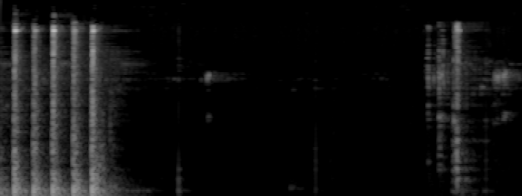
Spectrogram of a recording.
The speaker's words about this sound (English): Within a short time, Sergeant Preston and King reached the Evans cabin and knocked at the door.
